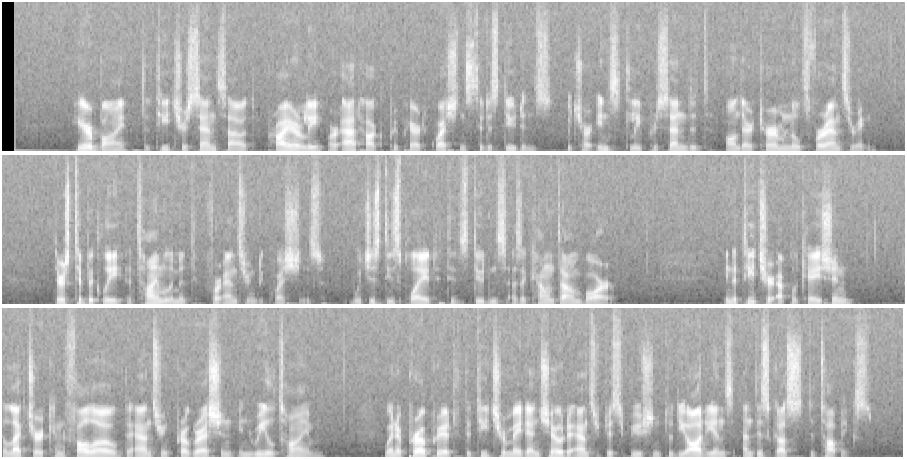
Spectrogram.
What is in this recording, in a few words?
Narration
